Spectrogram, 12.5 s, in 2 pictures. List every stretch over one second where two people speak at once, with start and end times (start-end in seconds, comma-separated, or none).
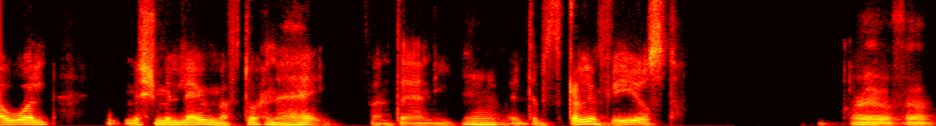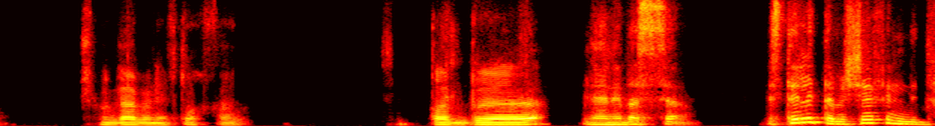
none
